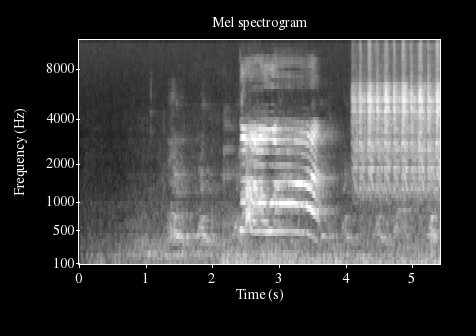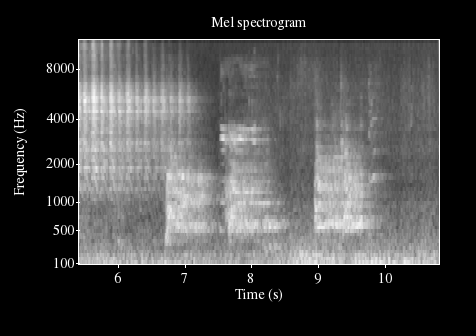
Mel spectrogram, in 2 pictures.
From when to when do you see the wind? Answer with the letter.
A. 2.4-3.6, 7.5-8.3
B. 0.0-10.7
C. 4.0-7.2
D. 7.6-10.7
B.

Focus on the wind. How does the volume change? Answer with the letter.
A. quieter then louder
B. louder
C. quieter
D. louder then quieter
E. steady
B.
